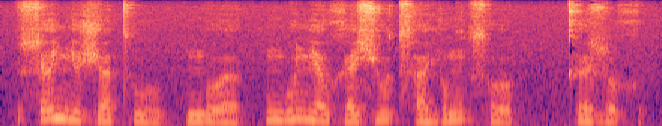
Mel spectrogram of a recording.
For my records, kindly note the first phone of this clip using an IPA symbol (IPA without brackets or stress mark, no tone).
ɬ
